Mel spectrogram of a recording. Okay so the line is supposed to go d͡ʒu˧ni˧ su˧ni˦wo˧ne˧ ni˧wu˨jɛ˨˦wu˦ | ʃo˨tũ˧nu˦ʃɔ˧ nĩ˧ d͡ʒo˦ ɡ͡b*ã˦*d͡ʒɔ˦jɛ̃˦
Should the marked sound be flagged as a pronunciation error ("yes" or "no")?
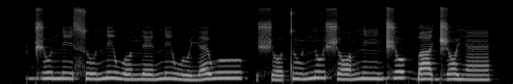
yes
